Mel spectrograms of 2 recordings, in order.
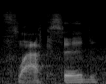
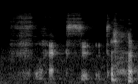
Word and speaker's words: flaccid: the word you know the word flaccid is pronounced flaccid correctly really yeah flex it well uh but yeah i understand what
